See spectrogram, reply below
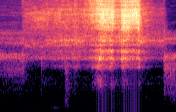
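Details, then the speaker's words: Nursing OSCE abdominal assessment demonstration, bedside wall suction check: steady airy hiss rising as the suction is opened, confirming wall suction is working. "Yep, that's all working beautifully."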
